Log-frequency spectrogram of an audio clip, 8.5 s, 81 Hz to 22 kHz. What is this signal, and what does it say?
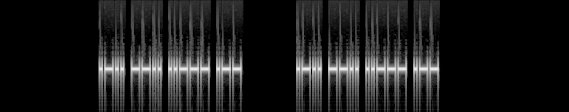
Morse code, heard as a keyed tone, about 30 wpm, 700 Hz. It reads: LZ2W LZ2W
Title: DXCC-100 Call Signs - 4 Characters - Repeated 2x - 30wpm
